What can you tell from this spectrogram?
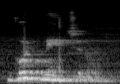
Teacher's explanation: you're stressing on the second syllable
